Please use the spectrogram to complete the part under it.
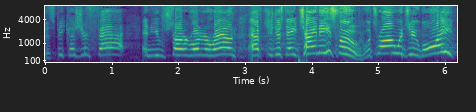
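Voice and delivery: high, loud, mounting exasperated scolding. Retold or imitated. Preacher mimics berating his queasy friend, scolding loudly. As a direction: build to an incredulous yell at him.

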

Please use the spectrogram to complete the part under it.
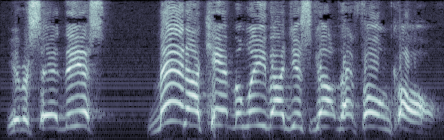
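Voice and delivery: high-pitched preacher voicing disbelief; impassioned preaching. Preacher voices people hit by sudden bad news, impassioned preaching. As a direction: act out stunned disbelief from the pulpit. Preaches, acting out shocked reactions.

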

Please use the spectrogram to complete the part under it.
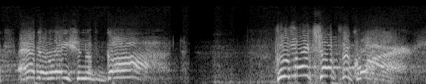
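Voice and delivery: preaching. Acted. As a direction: lift the church's purpose up to the congregation.

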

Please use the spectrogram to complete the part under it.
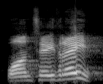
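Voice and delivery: cue the shout, ramp it up; rising shouted count. Shown as a demonstration. Teacher cueing children's oh no, rising shout. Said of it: "I am gonna shout out and say".

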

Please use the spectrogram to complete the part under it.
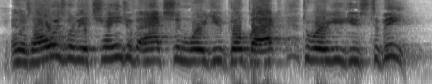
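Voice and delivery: loud, high, slowing preacher's cry; fervent sermon climax, voice cracking with feeling; impassioned preaching. Acted. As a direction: preach it at full force, pleading. Preaching the lesson.

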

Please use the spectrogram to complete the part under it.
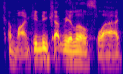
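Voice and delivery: low, muted plea for some slack; Ezekiel. Acted. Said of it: "And Ezekiel goes".

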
